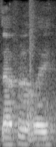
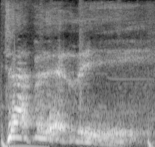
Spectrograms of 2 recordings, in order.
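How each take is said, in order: First: It is said flatly, without much feeling. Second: It is said with lots of passion.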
